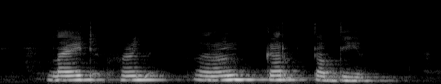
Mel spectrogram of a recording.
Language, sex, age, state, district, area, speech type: Kashmiri, male, 30-45, Jammu and Kashmir, Kupwara, urban, read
